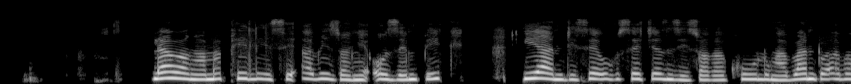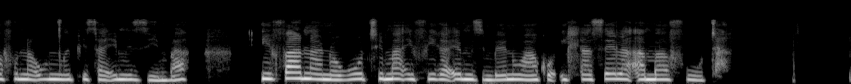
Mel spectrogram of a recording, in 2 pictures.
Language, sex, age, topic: North Ndebele, female, 25-35, health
